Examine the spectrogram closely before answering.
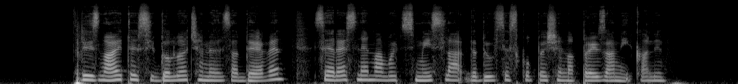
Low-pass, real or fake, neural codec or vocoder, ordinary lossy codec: none; fake; codec, 44.1 kHz, 1.7 kbps, Pupu-Codec; none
